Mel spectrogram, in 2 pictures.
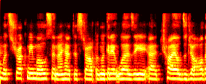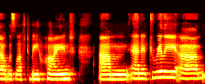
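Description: A middle-aged woman shares her thoughts in a discussion. Her mid-pitched voice stays very even, and she speaks in a measured, halting, reflective manner.

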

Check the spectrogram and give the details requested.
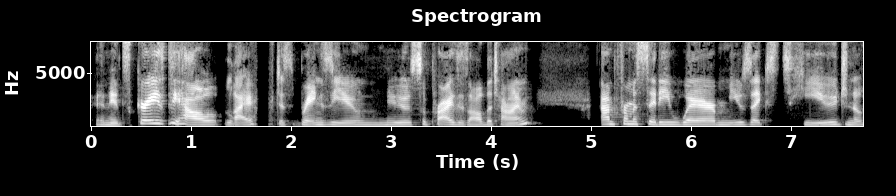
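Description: This is a middle-aged woman from Brazil who speaks English with a clear Brazilian Portuguese accent, Portuguese being her first language. Her voice sits on the low side. She is chatty and animated, telling long stories in a relaxed podcast interview. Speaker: guest, speech-language pathologist and app developer.

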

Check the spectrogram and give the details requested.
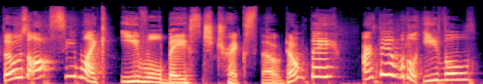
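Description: Woman w a bright lively voice, low-ish pitch, wry skeptical jokes in casual chat. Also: normal speed. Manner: wry, skeptical joking remarks. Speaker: podcast co-host.

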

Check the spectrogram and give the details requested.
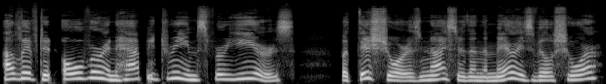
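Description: A woman's voice: a little high, normal speed, a little mellow, no room sound, studio quality, lightly acted. A woman voicing an eager, chatty orphan girl who gushes in a breathless, wide-eyed way. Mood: rapturous.

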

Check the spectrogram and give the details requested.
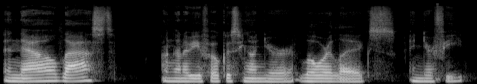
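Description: Low-voiced female meditation guide, calm and unscripted, easy repeated cues. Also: moderate pace, vocal fry. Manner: calm, unscripted guidance with fillers.

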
